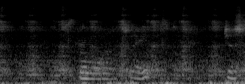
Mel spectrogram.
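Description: A voice speaking indistinctly, over a steady low rumble.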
